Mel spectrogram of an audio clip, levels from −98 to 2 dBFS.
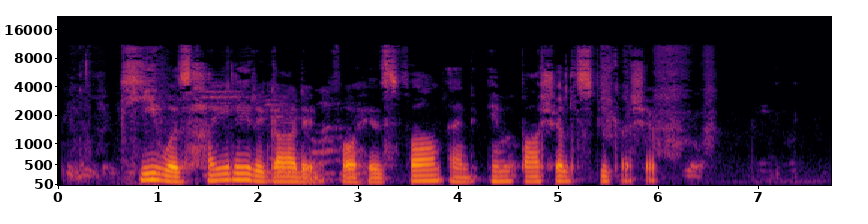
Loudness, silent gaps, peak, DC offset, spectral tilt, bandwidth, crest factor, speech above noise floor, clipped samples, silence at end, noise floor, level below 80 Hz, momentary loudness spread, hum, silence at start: -28 LUFS; none; -10 dBFS; under 0.1%; -6.5 dB/octave; 11.5 kHz; 20 dB; 43 dB; under 0.1%; 1.3 s; -70 dBFS; -60 dBFS; 17 LU; none; 0.1 s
